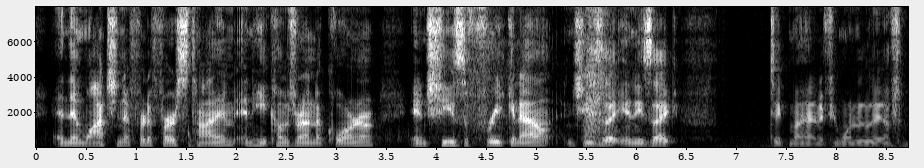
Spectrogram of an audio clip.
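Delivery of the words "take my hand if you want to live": very quiet, soft, clumsy, badly done movie-robot voice. Recalling watching Terminator for the first time, bad Terminator impression. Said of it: "that was a bad impression".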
